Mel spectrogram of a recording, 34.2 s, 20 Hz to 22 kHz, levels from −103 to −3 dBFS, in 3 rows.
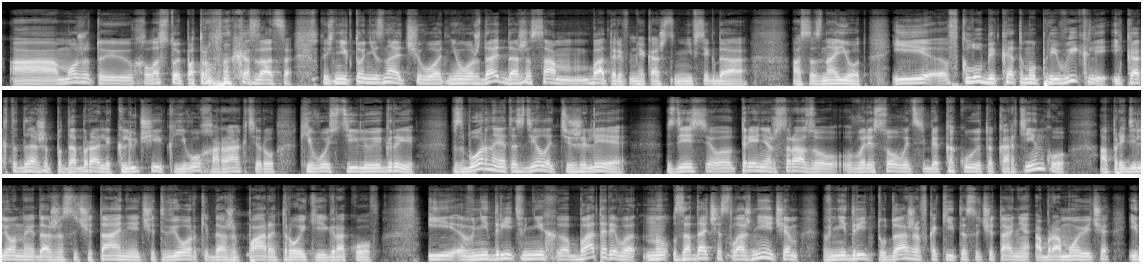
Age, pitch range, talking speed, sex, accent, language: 20-39, 105-130 Hz, 135 wpm, male, native, Russian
